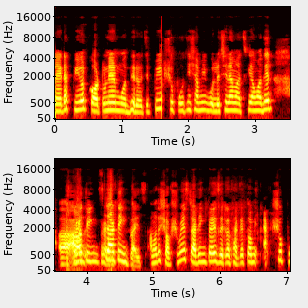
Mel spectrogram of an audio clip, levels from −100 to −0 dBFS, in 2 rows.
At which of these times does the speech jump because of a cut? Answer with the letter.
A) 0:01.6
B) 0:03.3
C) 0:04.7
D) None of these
A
